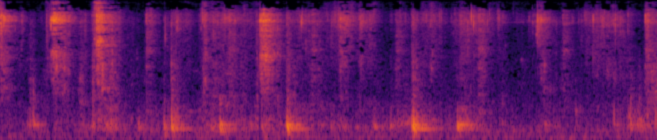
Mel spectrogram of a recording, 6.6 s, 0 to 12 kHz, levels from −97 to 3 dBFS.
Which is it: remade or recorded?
recorded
